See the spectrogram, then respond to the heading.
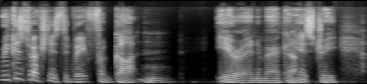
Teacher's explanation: So he leans into forgotten, right? He slows that down, and then he adds a slight pause. He uses the pause as a stress marker.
